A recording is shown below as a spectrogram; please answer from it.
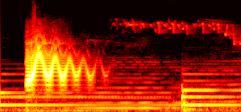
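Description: A comic cartoon 'boing' sound effect: a wobbling pitch that bounces up and down several times for under a second, starting about a quarter second in, over background music with sustained chords.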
